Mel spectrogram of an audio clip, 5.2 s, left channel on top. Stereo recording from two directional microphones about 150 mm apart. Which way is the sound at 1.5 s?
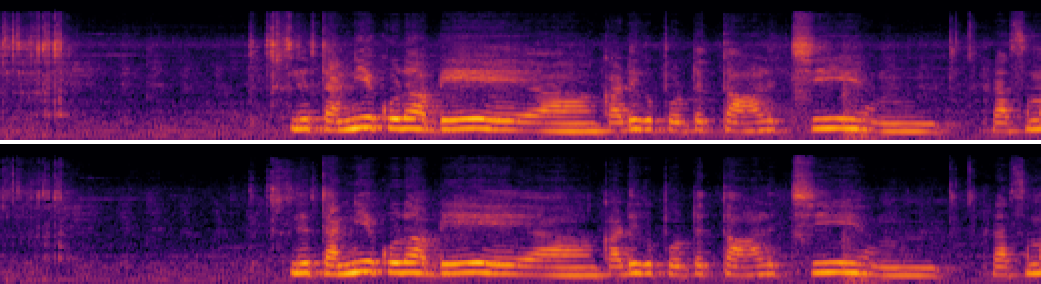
20° right (ahead or behind).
